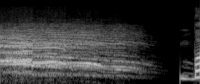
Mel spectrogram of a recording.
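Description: A group of children cheering together, a stock 'yay' cheer sound effect marking a correct quiz answer; it fades out about a second and a half in.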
